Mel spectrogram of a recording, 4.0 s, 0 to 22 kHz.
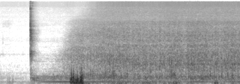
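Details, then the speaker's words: Mid-1990s Vornado 280SS 10-inch variable-speed desk fan, freshly oiled, started on high; click, brief thump, then even airy whoosh reaching full speed in about a second with lightweight blades, normal startup. "and not much of a startup sound it kind of got up to speed really fast I think those blades are pretty lightweight"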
